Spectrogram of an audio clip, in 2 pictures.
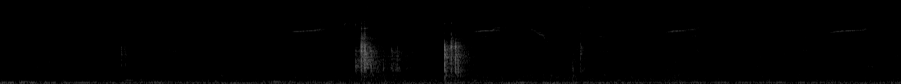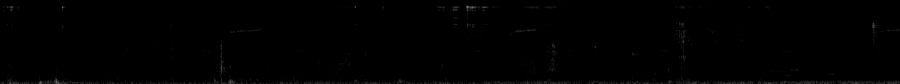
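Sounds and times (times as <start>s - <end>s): faint bird chirps: 4.8s - 18.0s.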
